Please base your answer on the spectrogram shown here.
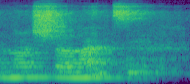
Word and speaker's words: nonchalant: Now, first one we have nonchalant. The CH in nonchalant is pronounced sh. Actually, we have chassis.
